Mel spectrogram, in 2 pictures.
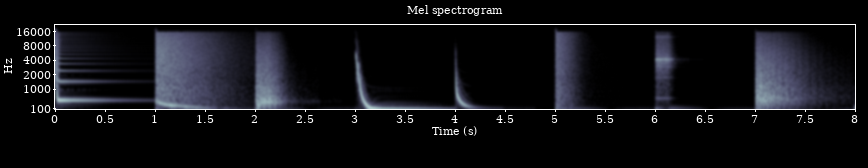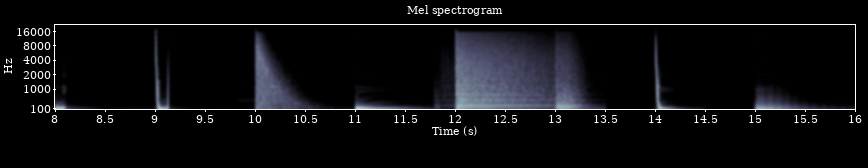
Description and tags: PULSE2 ANALOGUE DRUM SAMPLE CHAIN x 16
SAMPLE CHAIN for octatrack
octatrack, SAMPLE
